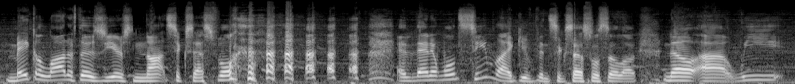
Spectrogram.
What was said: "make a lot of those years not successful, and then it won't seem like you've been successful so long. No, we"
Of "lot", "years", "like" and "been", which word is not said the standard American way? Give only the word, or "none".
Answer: none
